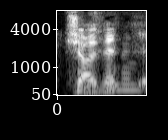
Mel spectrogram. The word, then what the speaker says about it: Chauvin: Derek Chauvin, I think is how you pronounce it. – Chauvin.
